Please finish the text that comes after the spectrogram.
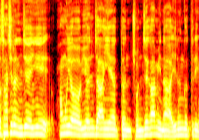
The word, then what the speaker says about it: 황우여: 관심을 기울일까 그 황 황우여 저 보통 이제 이게 발음할 때 황우려 황우려 이게 발음하기도 편하니까 그 저희 때도 항상 황우려 황우려 뭐 그 의원 황우려 대표 뭐 원내대표 그렇게 얘기했는데 맨날 우려만 하고 있으면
